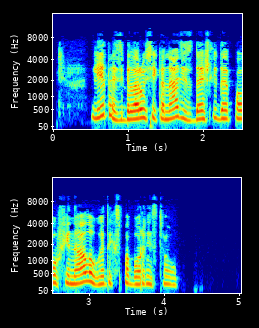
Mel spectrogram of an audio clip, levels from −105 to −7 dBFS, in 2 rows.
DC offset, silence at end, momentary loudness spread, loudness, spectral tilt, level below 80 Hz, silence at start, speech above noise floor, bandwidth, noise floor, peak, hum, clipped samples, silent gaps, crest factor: under 0.1%; 0.9 s; 10 LU; -25 LUFS; -4 dB/octave; -68 dBFS; 0.05 s; over 65 dB; 9.8 kHz; under -90 dBFS; -6 dBFS; none; under 0.1%; none; 20 dB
